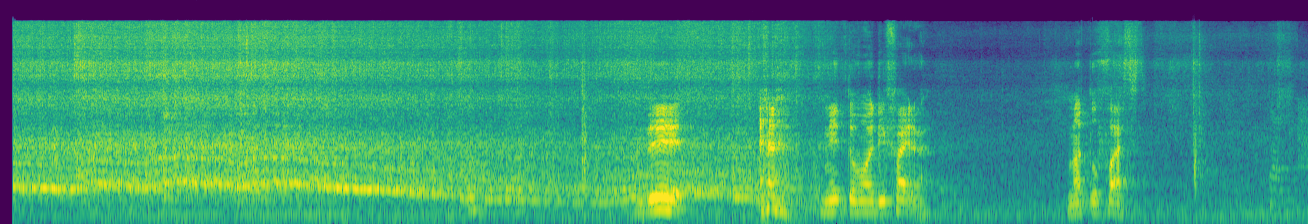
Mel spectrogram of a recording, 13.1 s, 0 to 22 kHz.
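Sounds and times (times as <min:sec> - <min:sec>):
electric motor and chain whining: 0:00.2 - 0:08.8.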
